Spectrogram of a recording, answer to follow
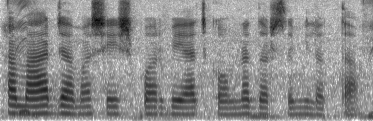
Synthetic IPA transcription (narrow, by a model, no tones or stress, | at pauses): həmaːɾd͡ʒəmaʃeːʃpəɾbead͡ʒkɔʋnad̪əɾsemɪlət̪ːa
